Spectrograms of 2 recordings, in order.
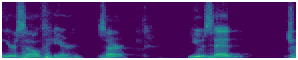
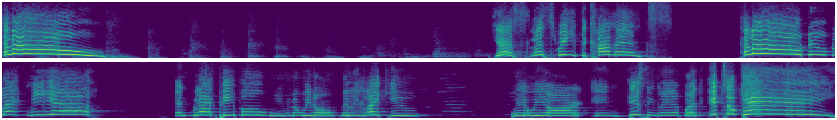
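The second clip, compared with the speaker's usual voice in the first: very high and loud, with "okay" drawn out; 11 dB louder than usual. Bringing up a Mickey Mouse to read the comments: Mickey Mouse voice. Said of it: "It's Mickey!".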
